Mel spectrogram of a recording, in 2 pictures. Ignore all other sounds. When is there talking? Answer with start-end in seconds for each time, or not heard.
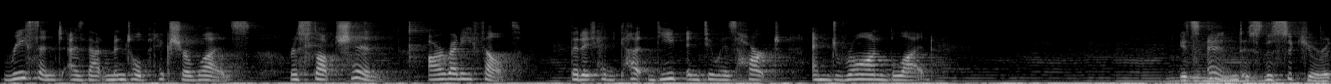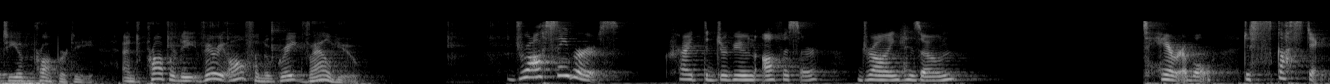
0.0-9.4, 11.8-17.1, 18.4-22.9, 24.7-26.5.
